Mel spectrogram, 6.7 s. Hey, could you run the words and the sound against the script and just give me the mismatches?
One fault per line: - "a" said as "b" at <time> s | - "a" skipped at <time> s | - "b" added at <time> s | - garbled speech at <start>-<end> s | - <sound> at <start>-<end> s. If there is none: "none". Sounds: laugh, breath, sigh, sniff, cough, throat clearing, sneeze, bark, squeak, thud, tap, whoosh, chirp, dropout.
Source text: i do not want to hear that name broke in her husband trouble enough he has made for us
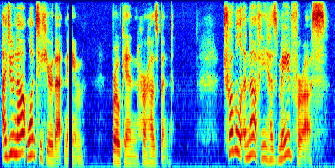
- dropout at 1.4-1.4 s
